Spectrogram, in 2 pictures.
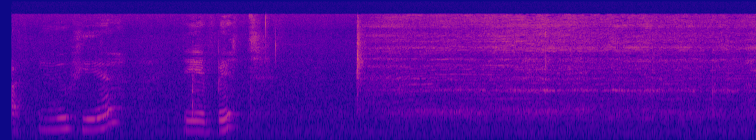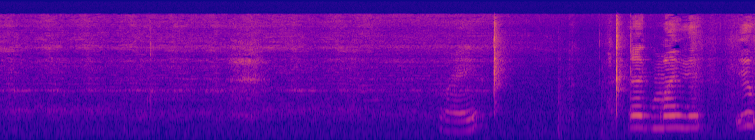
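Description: A young girl talks close by in a high, lively voice.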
